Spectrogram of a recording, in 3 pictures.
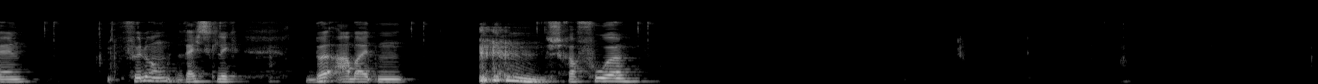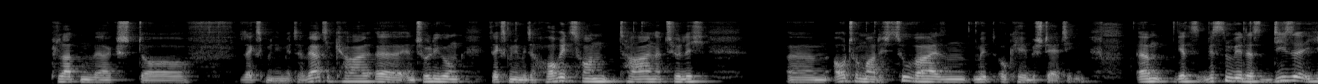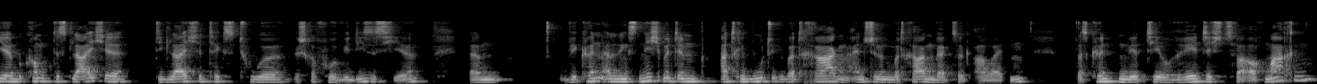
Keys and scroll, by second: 33.1 typing.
